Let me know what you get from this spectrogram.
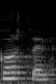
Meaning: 1. to function, work, operate; to act 2. to knit
- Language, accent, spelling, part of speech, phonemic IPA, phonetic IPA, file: Armenian, Eastern Armenian, գործել, verb, /ɡoɾˈt͡sel/, [ɡoɾt͡sél], Hy-գործել.ogg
